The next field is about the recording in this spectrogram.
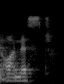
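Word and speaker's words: honest: sound जहां पे आएगा वोवेल साउंड एच इसमें साइलेंट होता है ना तो हमारा क्या हो जाएगा एन एन ऑनेस्ट नेक्स्ट choose the correct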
